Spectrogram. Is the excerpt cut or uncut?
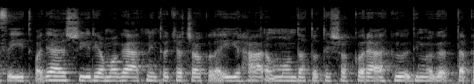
uncut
